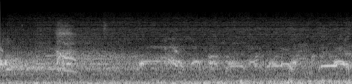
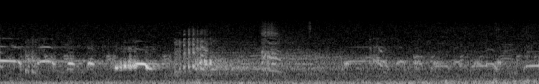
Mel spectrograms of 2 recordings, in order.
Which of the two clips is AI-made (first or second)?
first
